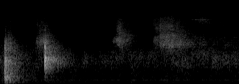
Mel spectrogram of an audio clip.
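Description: A plastic storage jar's lid knocks and clicks off, two sharp clicks half a second apart, the second the loudest; then dried seeds start pouring out of the jar into a ceramic bowl with short hissing rattles near the end.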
